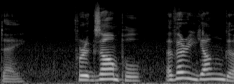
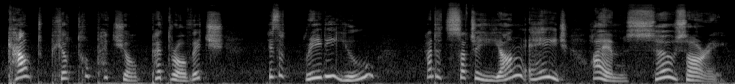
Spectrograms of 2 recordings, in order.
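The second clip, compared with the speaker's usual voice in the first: high, surprised exclamation; surprised old general; 6 semitones higher than usual. A narrator's reading. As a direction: gasp it in surprise. General surprised greeting young count.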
